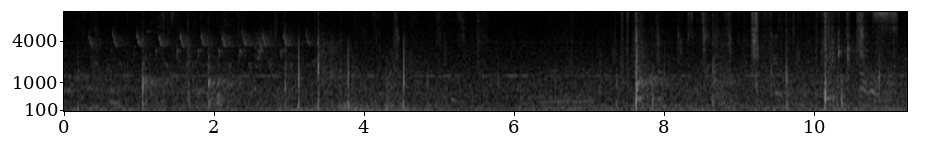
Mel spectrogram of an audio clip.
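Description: A tennis ball is struck with sharp pops by rackets.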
